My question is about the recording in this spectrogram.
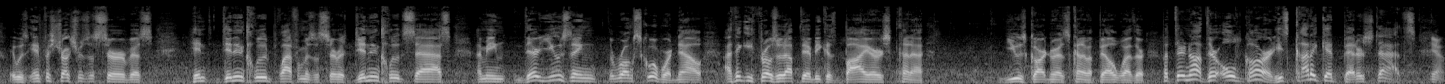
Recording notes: live from re:Invent 2017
